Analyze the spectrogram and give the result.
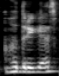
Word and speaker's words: Rodriguez: A na druhé straně Marina Rodriguez, nebo Rodriguez by se ho správně měla vyslovovat, má na kontě tři výhry v řadě a je tak trošku na koni, na cestě k možné titulové šanci.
